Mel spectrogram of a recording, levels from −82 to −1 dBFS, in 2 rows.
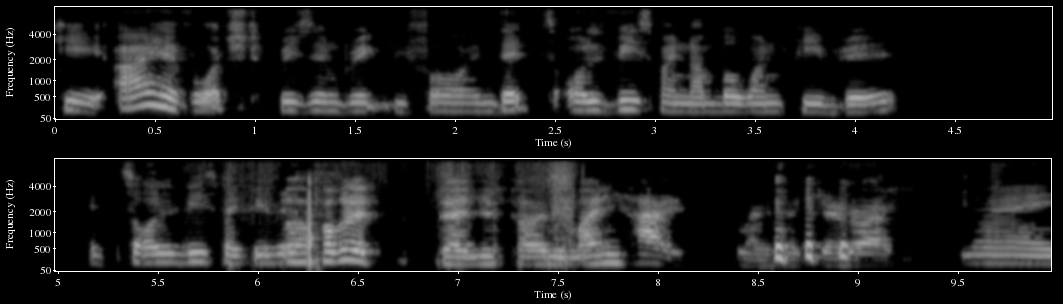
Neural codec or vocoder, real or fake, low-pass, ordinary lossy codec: none; real; 7.2 kHz; none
